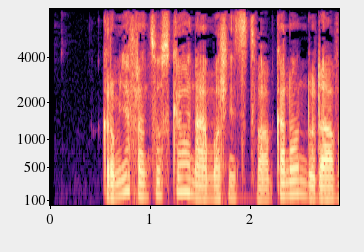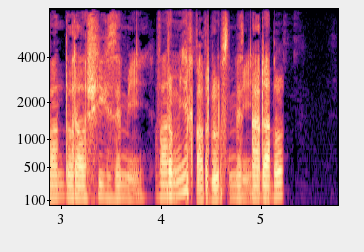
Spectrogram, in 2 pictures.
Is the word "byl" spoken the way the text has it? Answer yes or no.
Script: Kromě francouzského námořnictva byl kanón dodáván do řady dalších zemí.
no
